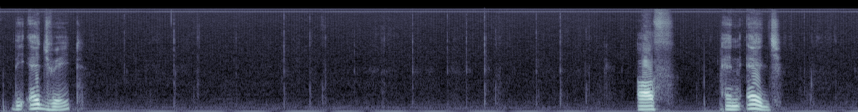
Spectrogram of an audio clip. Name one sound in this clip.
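A pen taps and scratches softly on a tablet.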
